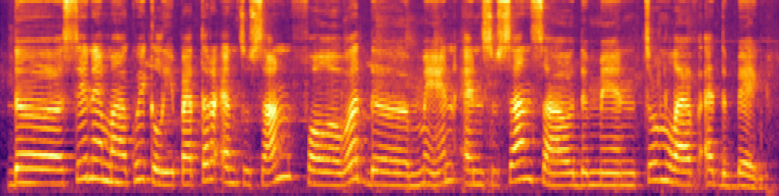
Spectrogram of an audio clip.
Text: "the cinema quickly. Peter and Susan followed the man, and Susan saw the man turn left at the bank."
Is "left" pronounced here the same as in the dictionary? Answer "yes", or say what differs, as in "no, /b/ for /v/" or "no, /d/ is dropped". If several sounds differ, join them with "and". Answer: no, /t/ is dropped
